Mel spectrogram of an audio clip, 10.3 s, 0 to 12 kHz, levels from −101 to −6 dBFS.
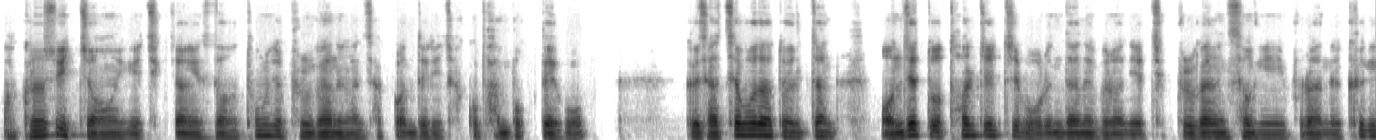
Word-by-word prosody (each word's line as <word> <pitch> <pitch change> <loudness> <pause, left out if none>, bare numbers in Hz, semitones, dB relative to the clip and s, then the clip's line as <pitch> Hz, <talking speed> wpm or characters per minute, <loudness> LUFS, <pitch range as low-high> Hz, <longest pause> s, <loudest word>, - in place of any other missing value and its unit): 아 105 - -9
그럴 120 -2 +3
수 145 +1 -1
있죠. 95 -10 0
이게 90 -1 -4
직장에서 90 -2 -3
통제 130 -2 -1
불가능한 100 -4 0
사건들이 95 -2 -5
자꾸 - - -11
반복되고 95 -2 -3 0.7
그 - - +2
자체보다도 130 +4 +6
일단 105 +1 -1 0.3
'언제 100 +11 +5
또 120 -5 -1
터질지 135 -2 0
모른다.'는 95 +1 0
그런 90 -2 -2
예측 85 -1 -6
불가능성이 95 -4 0
불안을 85 0 -3
크게 130 +7 -3
100 Hz, 350 characters per minute, -25 LUFS, 90-120 Hz, 0.7 s, 자체보다도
